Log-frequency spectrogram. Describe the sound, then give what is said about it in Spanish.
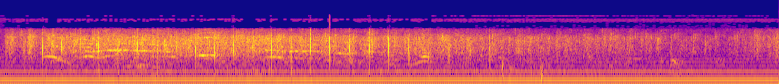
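Muffled audience applause welcoming a guest onto a talk panel, a steady clatter of many hands mixed with voices talking, occasional sharper claps standing out, and a low electrical hum underneath. “¡Aplauso para Gaby!”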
